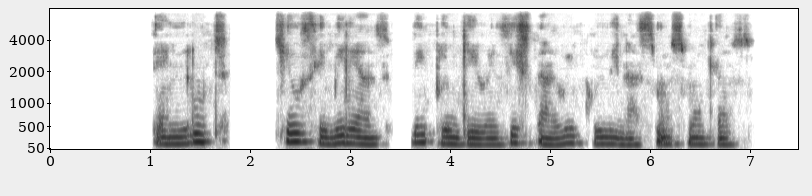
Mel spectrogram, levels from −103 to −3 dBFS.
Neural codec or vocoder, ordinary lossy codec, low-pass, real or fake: codec, 16 kHz, 4.8 kbps, FACodec; none; 7.2 kHz; fake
